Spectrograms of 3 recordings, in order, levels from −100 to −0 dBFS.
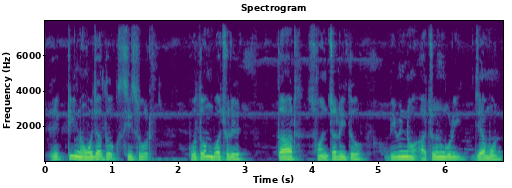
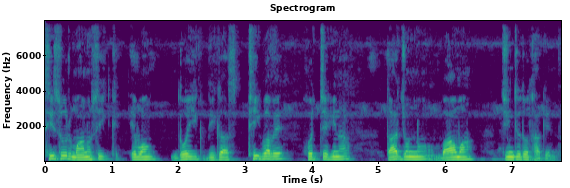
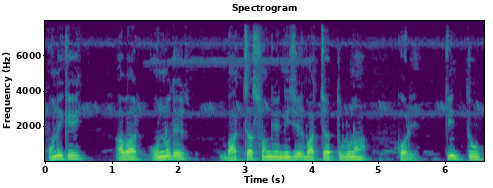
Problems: constant background noise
